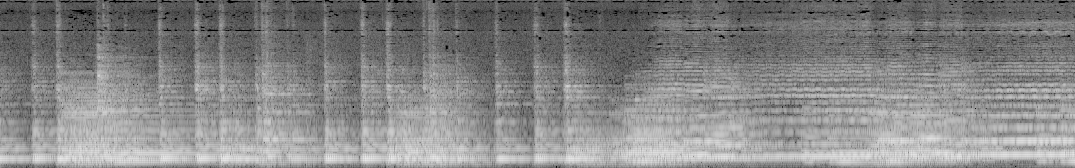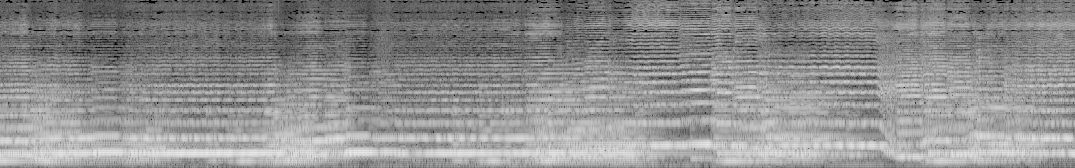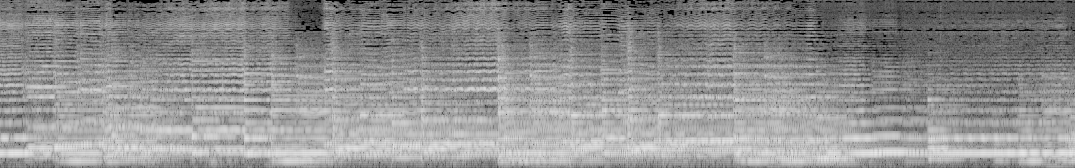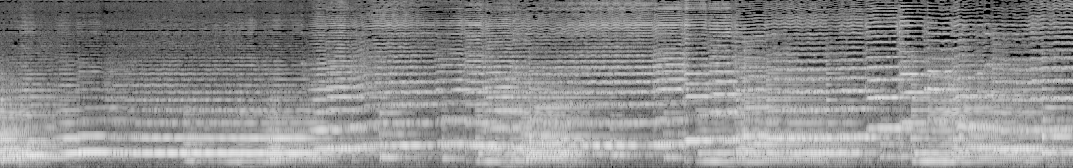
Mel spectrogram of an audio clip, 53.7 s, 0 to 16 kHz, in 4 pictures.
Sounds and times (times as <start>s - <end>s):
Cello: 0.0s - 53.7s
Piano: 0.0s - 53.7s.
